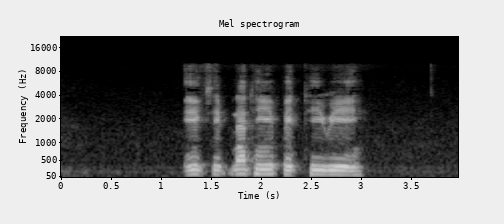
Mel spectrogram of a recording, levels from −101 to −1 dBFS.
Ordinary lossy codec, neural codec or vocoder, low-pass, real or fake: MP3, 64 kbps; none; 9.9 kHz; real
